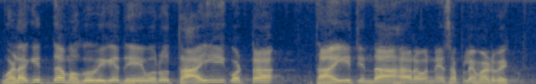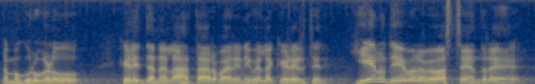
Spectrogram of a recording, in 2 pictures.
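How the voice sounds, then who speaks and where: A man preaching a devotional sermon with a high, bright, crisp voice. He tells stories and acts out the voices of the people in them. The sound rings with the long reverb of a large hall. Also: moderate pace. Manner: storytelling, acts out quoted dialogue; chants scripture verses in melody. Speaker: religious discourse speaker. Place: monastery hall.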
